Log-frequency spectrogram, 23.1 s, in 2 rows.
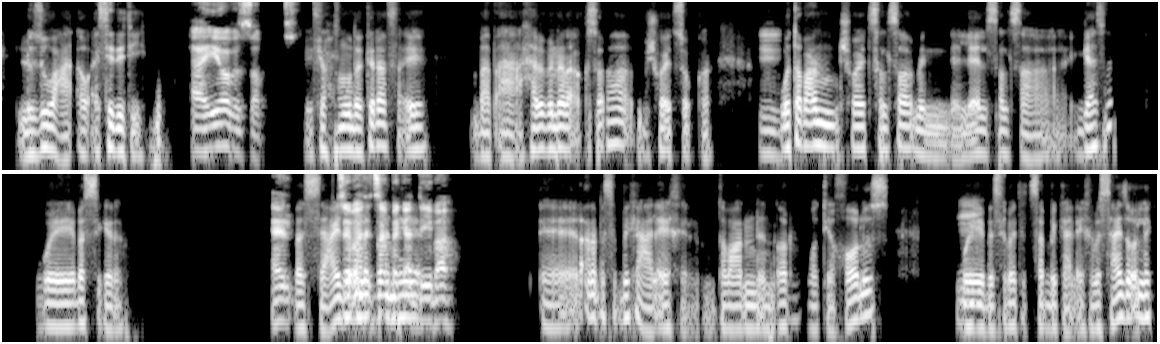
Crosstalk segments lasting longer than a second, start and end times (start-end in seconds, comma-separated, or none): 14.5-15.8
